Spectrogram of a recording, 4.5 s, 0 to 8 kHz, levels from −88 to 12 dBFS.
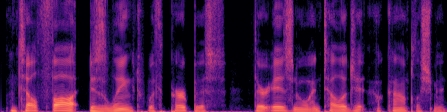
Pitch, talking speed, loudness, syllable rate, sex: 105 Hz, 145 wpm, -20 LUFS, 5.8 syllables/s, male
